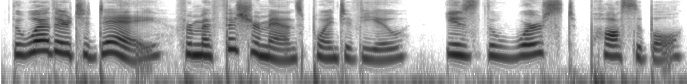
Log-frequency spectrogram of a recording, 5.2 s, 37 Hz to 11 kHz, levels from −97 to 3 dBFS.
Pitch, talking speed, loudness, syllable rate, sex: 250 Hz, 165 wpm, -20 LUFS, 4.2 syllables/s, female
